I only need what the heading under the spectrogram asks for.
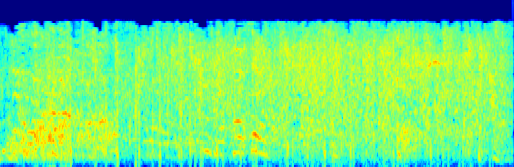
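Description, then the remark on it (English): An audience claps steadily for several seconds, a dense, even patter of many hands at a fairly loud level, with a faint murmur of voices mixed in. “I don't know why you clapped.”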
